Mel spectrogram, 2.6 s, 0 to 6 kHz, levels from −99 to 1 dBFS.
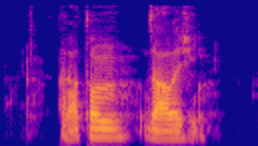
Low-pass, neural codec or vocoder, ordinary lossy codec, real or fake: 5.4 kHz; codec, 16 kHz, 16 kbps, FreqCodec, larger model; MP3, 48 kbps; fake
